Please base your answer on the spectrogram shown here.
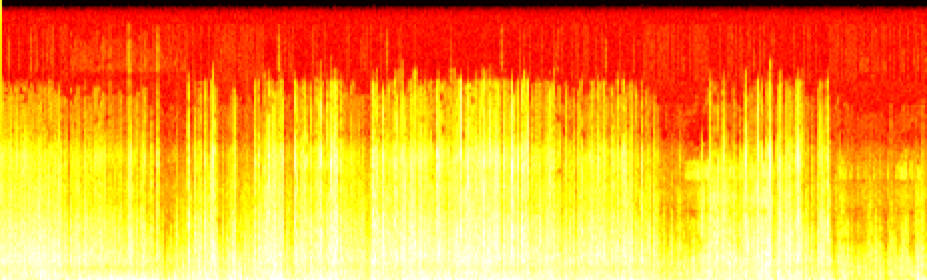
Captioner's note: wind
